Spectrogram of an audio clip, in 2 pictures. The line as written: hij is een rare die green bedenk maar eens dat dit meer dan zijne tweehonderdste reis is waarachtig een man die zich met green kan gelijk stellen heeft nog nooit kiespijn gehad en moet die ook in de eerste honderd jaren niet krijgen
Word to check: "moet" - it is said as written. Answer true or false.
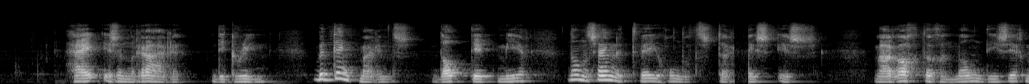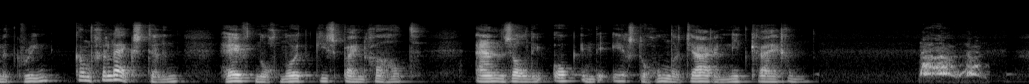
false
